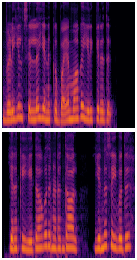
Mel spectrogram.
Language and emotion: Tamil, fearful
